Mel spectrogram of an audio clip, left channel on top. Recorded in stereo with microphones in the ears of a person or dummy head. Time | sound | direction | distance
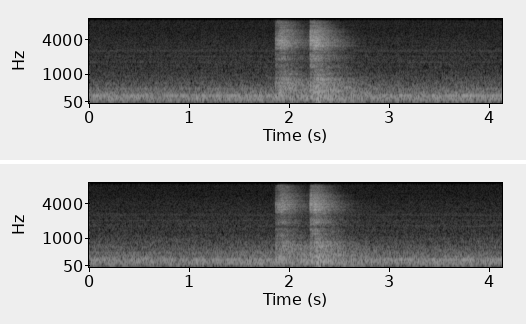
1.9 | writing | centre (ahead or behind) | 1.1 m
